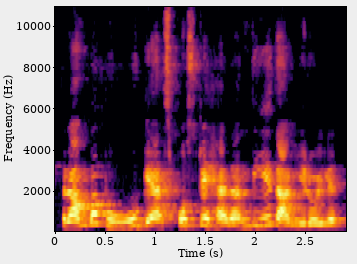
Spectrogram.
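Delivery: usual speaking voice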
